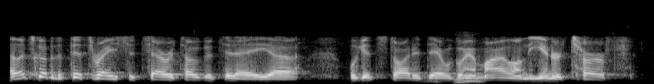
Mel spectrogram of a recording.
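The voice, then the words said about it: Slightly stuffy, congested voice. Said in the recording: “As you can hear, I have a little cold.”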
